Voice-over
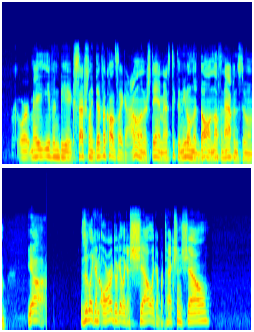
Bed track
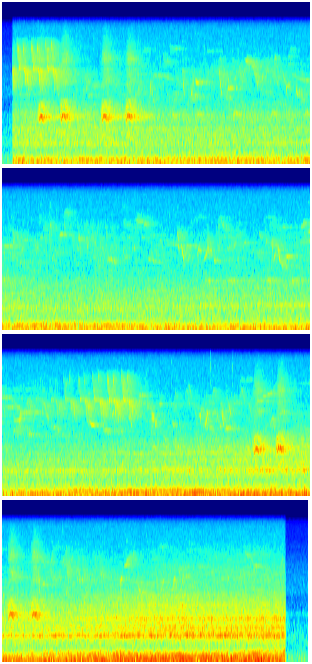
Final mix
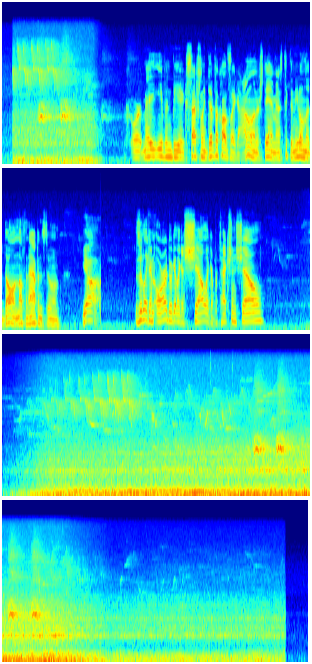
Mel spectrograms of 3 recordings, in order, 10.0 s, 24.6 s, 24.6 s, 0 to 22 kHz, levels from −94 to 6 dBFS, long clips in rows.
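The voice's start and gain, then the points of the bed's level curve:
2.25 s, −0.5 dB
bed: 0:01.81 −5.5 dB
0:02.08 −28.5 dB
0:12.06 −28.5 dB
0:13.27 −1.5 dB
0:19.60 −1.5 dB
0:20.69 −18 dB

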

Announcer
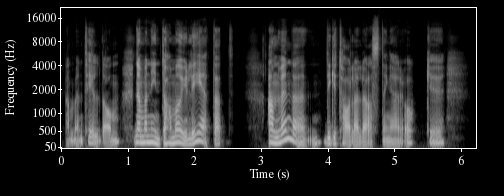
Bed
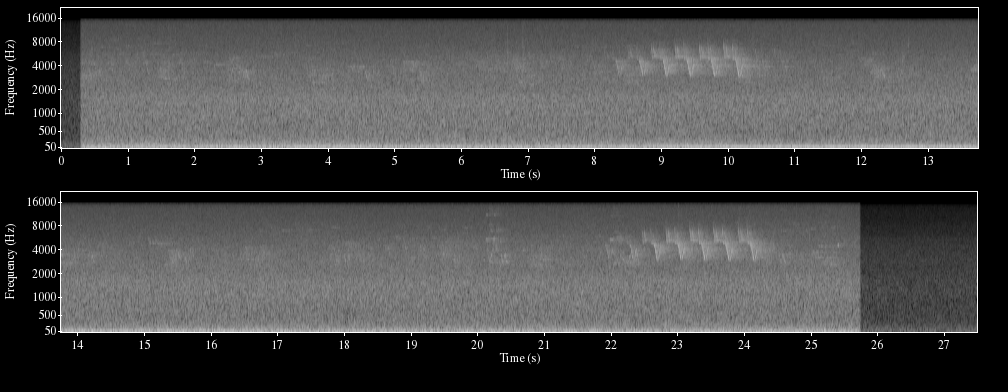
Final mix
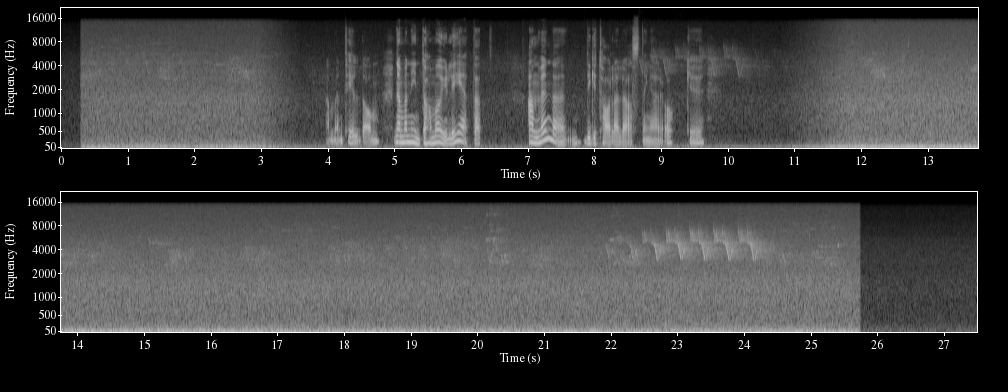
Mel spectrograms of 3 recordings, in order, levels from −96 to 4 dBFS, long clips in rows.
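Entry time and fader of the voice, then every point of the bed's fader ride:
3.90 s, +1.5 dB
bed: 0:02.96 −5 dB
0:03.59 −21 dB
0:10.80 −21 dB
0:11.80 −1.5 dB

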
